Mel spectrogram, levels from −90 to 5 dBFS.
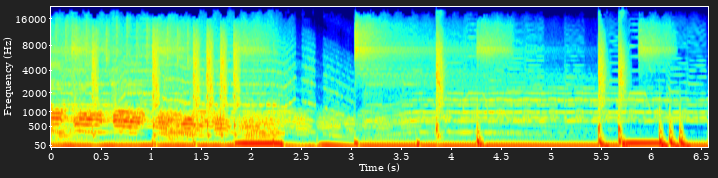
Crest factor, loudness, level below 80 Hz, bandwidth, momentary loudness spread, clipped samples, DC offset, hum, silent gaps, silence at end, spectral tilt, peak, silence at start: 12 dB; -18 LUFS; -20 dBFS; 19.5 kHz; 10 LU; under 0.1%; under 0.1%; none; none; 0 s; -4 dB/octave; -4 dBFS; 0 s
